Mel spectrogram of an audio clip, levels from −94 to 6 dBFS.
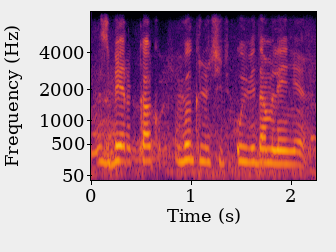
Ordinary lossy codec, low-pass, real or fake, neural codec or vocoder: Opus, 32 kbps; 7.2 kHz; fake; codec, 16 kHz in and 24 kHz out, 2.2 kbps, FireRedTTS-2 codec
